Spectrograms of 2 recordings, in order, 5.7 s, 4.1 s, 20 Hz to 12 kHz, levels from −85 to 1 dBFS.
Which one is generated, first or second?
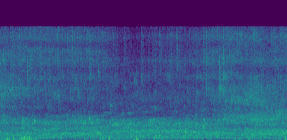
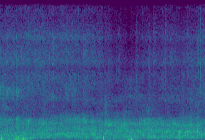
second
